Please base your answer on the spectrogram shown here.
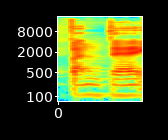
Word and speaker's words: pandada: Pandu plus du plus a, pandada. It's pronounced as panta in spoken Tulu.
